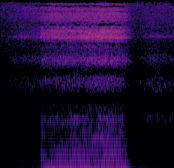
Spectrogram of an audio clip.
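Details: Fairly loud, heavy snoring recorded in a quiet room: one deep, rattling snore lasting over a second.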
